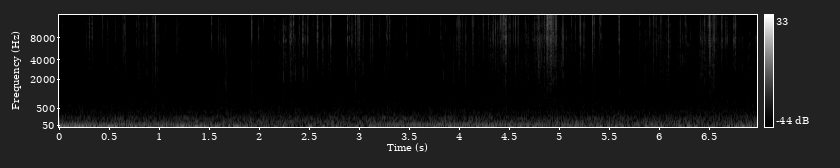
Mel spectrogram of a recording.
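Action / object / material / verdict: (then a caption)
shake / plastic bead necklaces / plastic / none. A bundle of purple plastic bead necklace strands is dangled, shaken and rolled between the fingers, giving a quiet, continuous patter of soft, bright clicks and rattles. The rattling swells in a few louder bursts over a steady low hum.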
